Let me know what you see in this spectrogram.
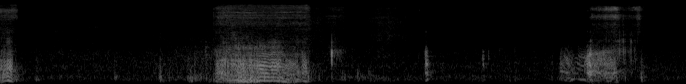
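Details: Dog having a reverse sneezing episode: loud snorting inward breaths in short runs in a quiet room; owner says episodes are easy to stop.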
